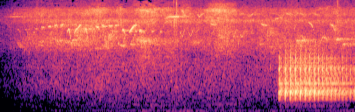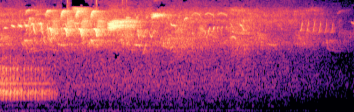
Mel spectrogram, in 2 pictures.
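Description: Forest bird chorus: many small birds chirping high over a soft background hiss, with one bird giving a loud, rapid run of repeated lower notes that starts abruptly about four seconds in and lasts about two seconds.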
